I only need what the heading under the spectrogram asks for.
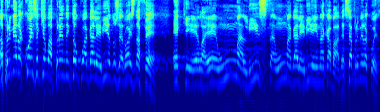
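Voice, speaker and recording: Pitched high for a man, his raised, projected voice carries an animated tone with ordinary pitch variation. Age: 50s. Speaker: pastor. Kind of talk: sermon. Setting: church.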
